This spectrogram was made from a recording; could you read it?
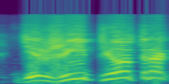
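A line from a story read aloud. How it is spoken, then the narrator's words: Old man shouting. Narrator (Russian): кричал дед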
